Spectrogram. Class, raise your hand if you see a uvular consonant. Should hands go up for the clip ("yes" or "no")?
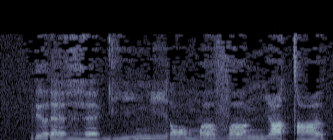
no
